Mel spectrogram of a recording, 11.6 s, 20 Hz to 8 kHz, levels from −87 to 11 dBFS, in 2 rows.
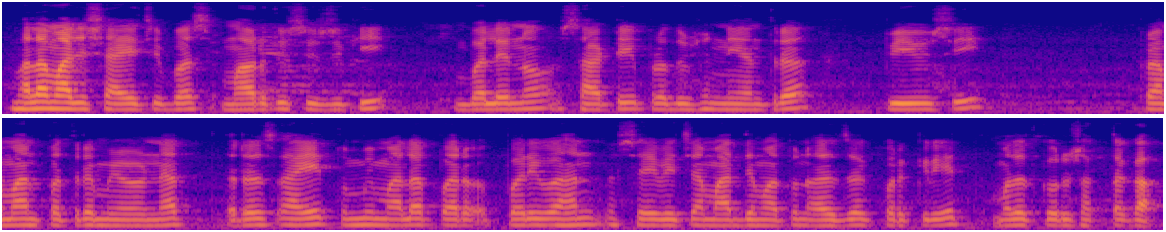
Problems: none marked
